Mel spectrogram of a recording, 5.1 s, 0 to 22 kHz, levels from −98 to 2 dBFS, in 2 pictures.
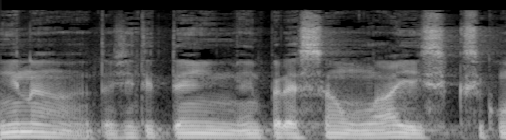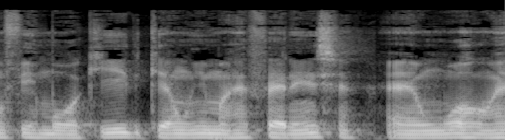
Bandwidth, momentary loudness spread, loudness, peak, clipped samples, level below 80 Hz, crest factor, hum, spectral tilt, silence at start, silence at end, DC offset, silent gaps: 16.5 kHz; 6 LU; -21 LUFS; -6 dBFS; under 0.1%; -46 dBFS; 14 dB; none; -5.5 dB/octave; 0 s; 0 s; under 0.1%; none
